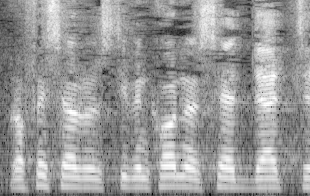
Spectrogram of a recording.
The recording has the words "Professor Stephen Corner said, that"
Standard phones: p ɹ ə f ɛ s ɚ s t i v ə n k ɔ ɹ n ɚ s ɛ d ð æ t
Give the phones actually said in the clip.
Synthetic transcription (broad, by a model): p ɹ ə f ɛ s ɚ s t i v ə n k ɔ ɹ n ɚ s ɛ d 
